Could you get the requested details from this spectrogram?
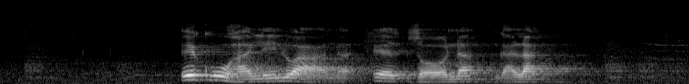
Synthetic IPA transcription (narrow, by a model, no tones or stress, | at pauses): ekʼuɦalɛlwanaɛzɔnaŋɡʱala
